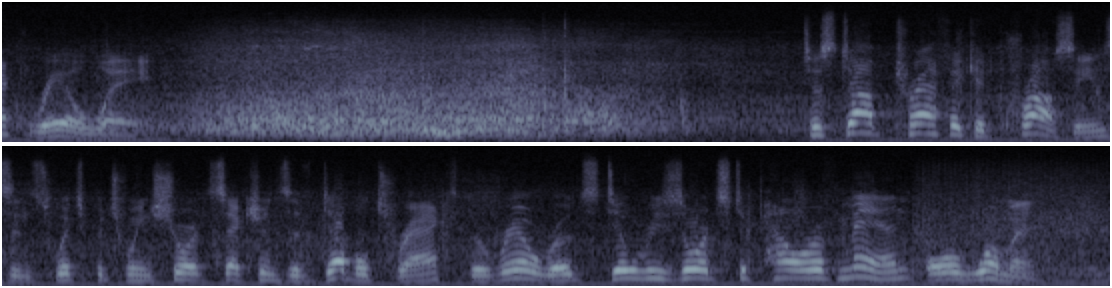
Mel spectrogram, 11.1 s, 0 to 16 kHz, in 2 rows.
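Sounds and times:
vehicle passing by rushing: 0.8 - 3.7.

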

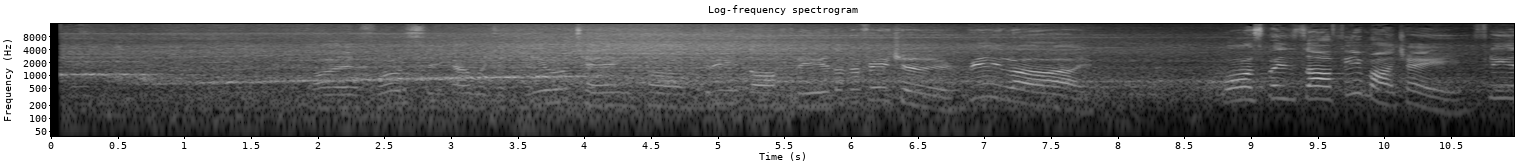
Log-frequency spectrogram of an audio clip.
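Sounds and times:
train cars rumbling on rails: 0.1 - 10.8
voices: 1.9 - 10.9.

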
